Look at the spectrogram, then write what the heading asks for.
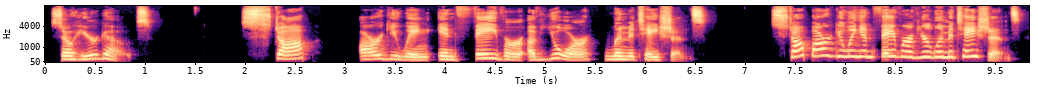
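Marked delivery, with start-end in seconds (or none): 1.9-6.6 slow, deliberate. Real, not acted. Coach delivers her key message to listeners, slow and deliberate. 7.2-9.8 higher pitch, one unbroken run; insistent repeat. Real, not acted. Coach presses her key message on listeners, higher and insistent.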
